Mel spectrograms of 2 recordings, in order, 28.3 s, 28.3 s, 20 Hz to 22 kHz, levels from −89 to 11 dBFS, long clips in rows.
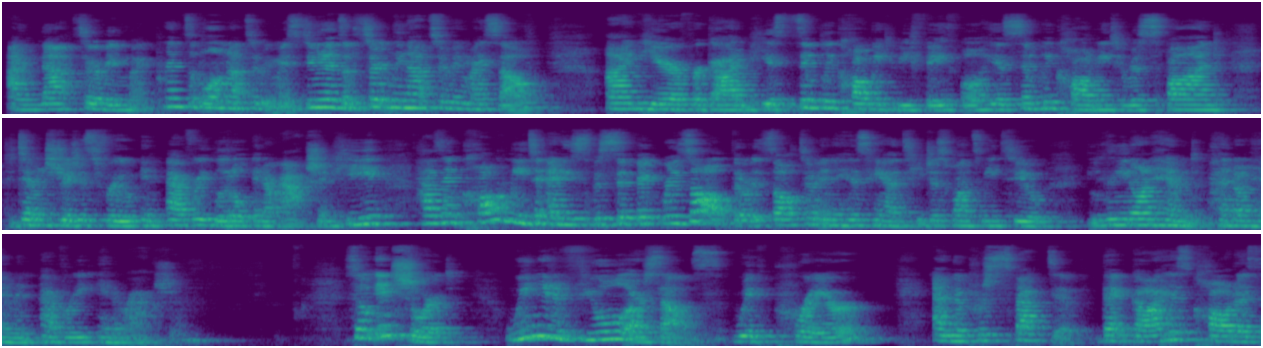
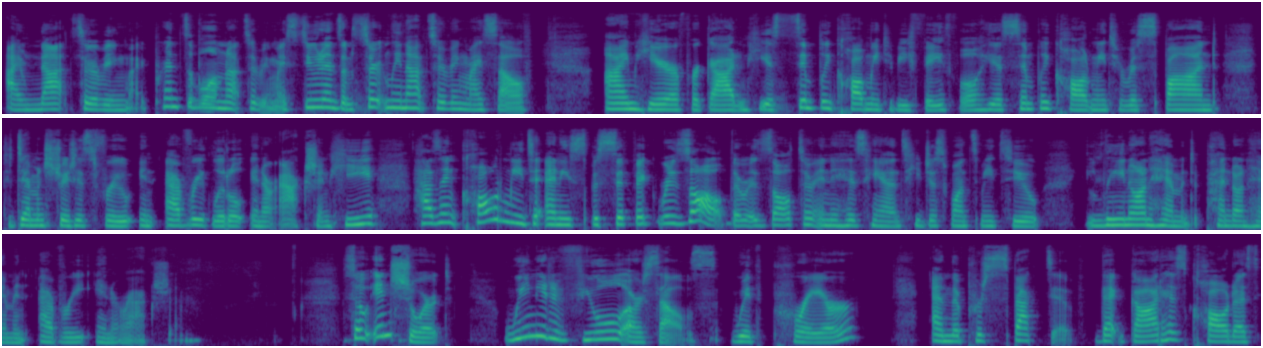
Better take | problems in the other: second | off-mic speech; far // room echo; noticeable; dies away in 0.5 s

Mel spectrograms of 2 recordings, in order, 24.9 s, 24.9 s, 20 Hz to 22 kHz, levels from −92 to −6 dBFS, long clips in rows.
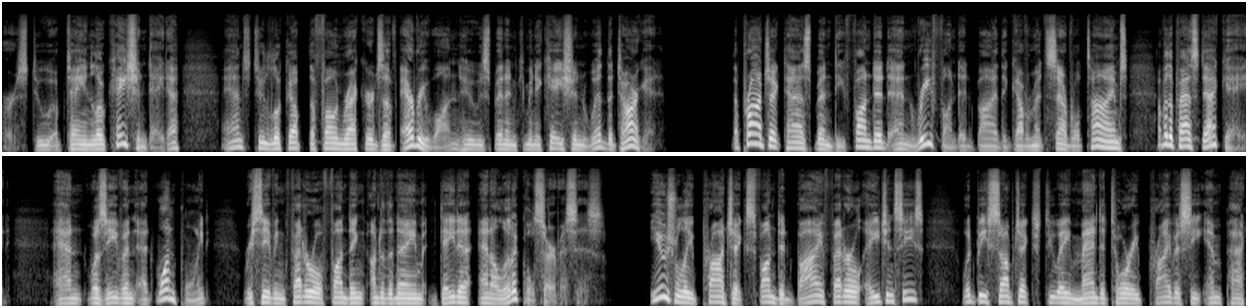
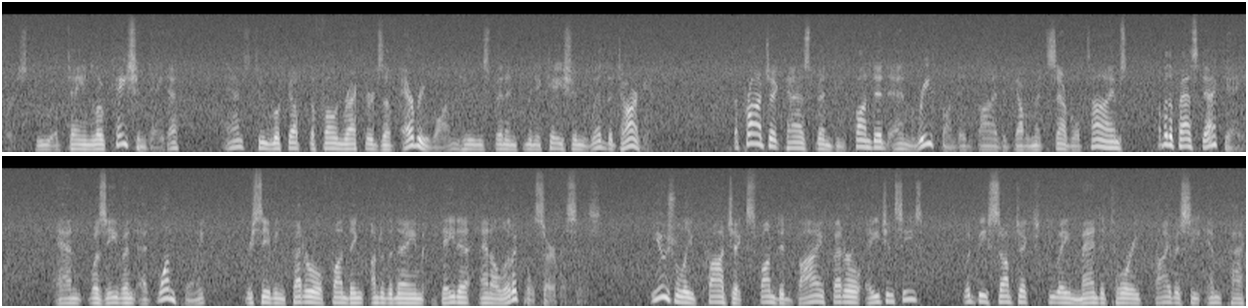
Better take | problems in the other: first | hiss; loud; throughout; 10 dB below the speech

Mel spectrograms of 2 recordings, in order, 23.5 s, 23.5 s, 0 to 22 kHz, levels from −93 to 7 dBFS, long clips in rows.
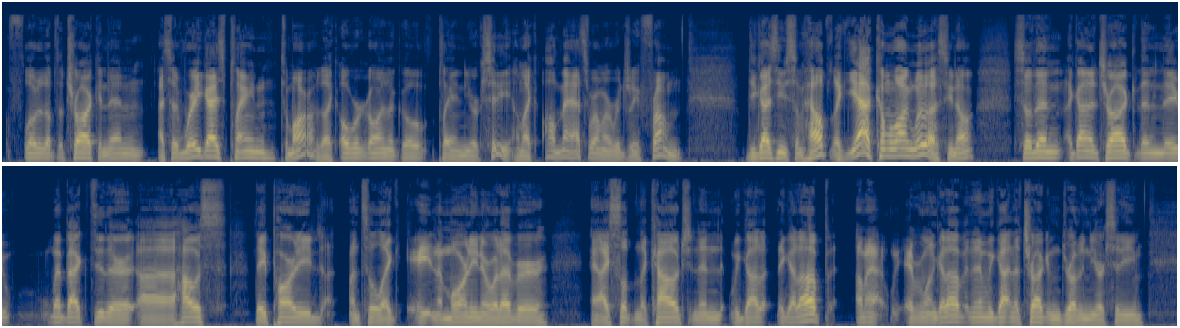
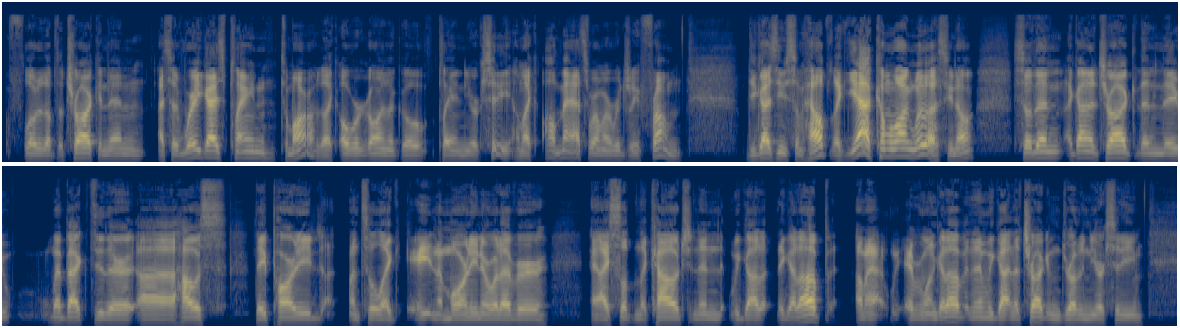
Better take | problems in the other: first | thin; very; fading below 600 Hz

